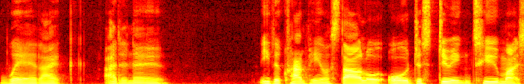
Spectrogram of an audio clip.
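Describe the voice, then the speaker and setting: In a London accent, a woman speaks at a very deep, low pitch with monotone, flat intonation. The recording is very clean with a silent background. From South London. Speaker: singer-songwriter. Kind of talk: casual interview chat. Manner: halting, many fillers.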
